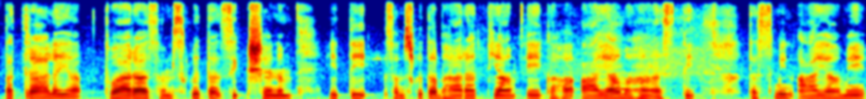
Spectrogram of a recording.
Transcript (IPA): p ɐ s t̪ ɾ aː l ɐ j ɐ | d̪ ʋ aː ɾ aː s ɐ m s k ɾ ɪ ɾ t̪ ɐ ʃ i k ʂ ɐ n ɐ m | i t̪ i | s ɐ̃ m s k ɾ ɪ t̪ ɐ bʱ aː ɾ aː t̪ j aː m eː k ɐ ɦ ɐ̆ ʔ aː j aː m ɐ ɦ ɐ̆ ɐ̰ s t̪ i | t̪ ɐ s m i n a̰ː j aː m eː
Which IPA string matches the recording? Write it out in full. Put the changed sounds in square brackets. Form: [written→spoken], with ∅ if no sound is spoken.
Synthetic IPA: p ɐ [s→∅] t̪ ɾ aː l ɐ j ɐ | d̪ ʋ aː ɾ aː s ɐ m s k ɾ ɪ [ɾ→∅] t̪ ɐ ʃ i k ʂ ɐ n ɐ m | i t̪ i | s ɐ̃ m s k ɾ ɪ t̪ ɐ bʱ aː ɾ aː t̪ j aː m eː k ɐ ɦ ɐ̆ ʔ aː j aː m ɐ ɦ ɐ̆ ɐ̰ s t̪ i | t̪ ɐ s m i n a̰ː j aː m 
